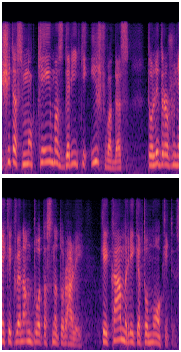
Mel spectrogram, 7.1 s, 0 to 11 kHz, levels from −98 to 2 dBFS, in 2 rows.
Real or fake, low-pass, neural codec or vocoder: fake; 7.2 kHz; codec, 16 kHz, about 1 kbps, DyCAST, with the encoder's durations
